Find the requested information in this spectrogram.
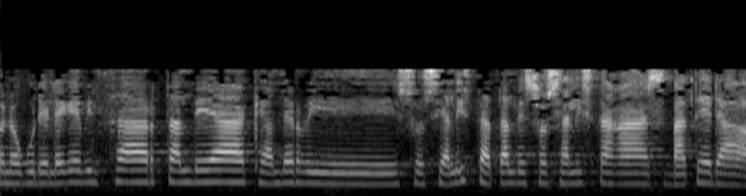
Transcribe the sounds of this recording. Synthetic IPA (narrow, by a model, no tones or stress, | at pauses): enoɣuɾe̞le̞ɣ̞e̞β̞ilt͡saɾt̪ald̪e̞akald̪e̞ɾð̞iso̞sialist̪at̪ald̪e̞so̞sialist̪aɣazbat̪e̞ɾa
